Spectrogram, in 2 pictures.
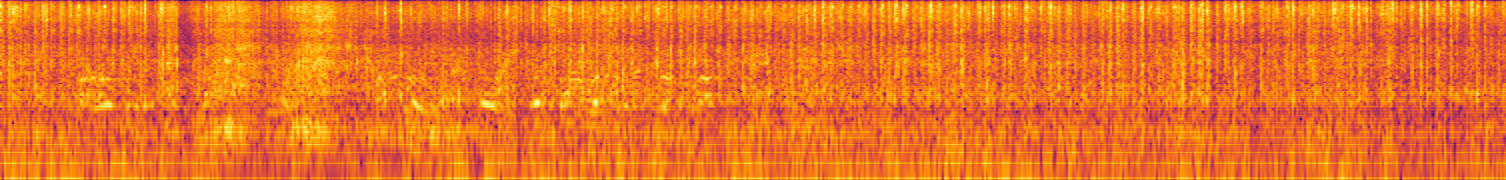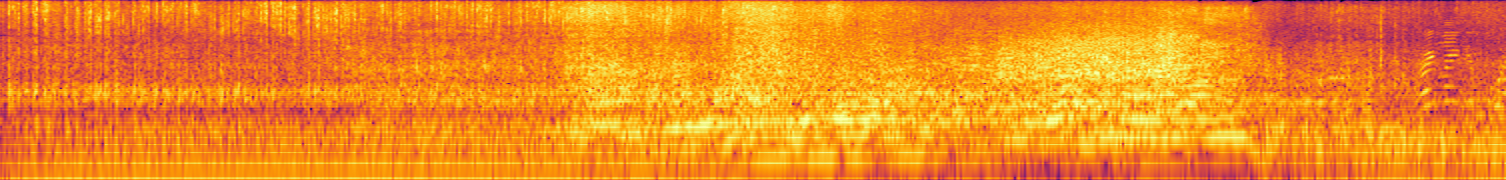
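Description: Two drag-race cars' engines idling at the starting line, coming up stronger about halfway through. Near the two-thirds mark they launch and accelerate hard down the track, the pitch climbing and dropping with gear changes before the sound fades into the distance.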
